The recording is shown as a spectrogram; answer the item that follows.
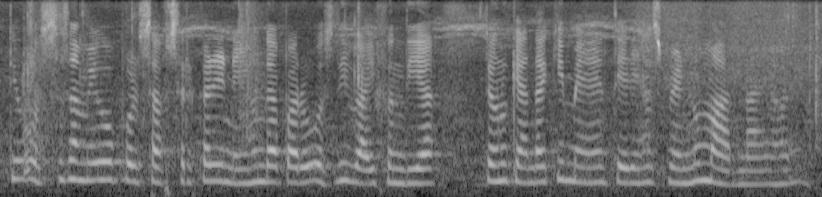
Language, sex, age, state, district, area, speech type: Punjabi, female, 18-30, Punjab, Bathinda, rural, spontaneous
